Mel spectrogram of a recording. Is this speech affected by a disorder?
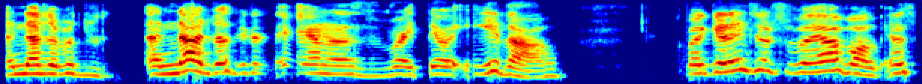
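Yes: Down syndrome.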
